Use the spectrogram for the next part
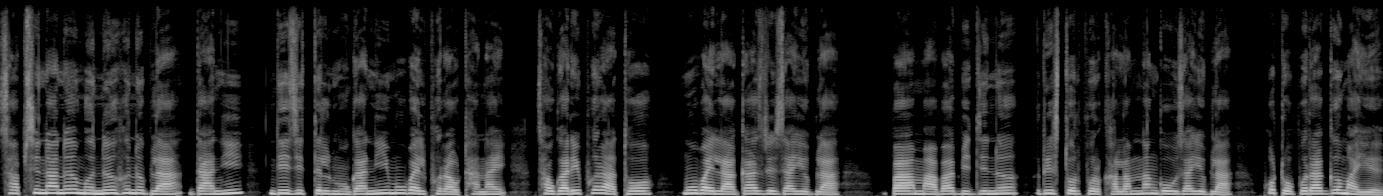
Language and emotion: Bodo, neutral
